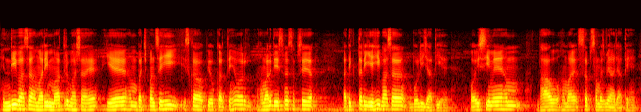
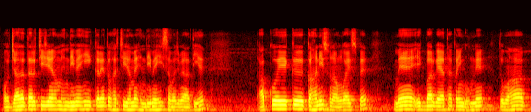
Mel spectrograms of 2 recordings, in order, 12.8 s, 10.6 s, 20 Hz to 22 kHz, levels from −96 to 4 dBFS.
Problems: background sounds at intervals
